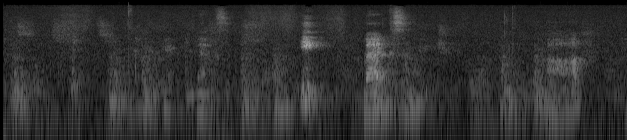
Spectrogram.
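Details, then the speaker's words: Mother's hiccups while spoon-feeding her baby: two abrupt, sharp vocal catches amid soft voices. "got the hiccups, right?"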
